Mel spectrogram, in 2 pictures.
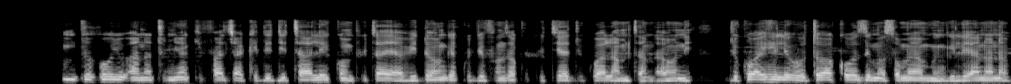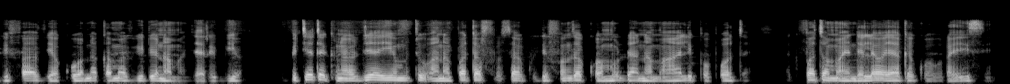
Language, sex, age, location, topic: Swahili, female, 25-35, Nairobi, education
